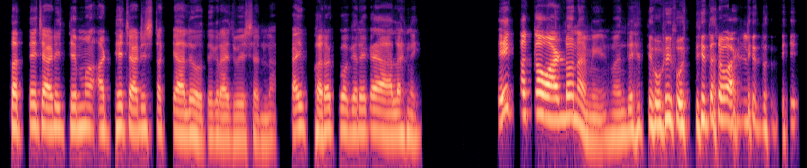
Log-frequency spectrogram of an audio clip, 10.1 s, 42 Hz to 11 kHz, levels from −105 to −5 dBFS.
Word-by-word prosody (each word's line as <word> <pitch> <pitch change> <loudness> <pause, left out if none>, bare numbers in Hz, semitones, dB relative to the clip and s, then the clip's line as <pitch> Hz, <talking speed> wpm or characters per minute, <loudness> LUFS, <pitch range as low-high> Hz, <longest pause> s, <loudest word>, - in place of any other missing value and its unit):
47 165 -1 +1
चे 160 - +1
मग 165 0 -2
48% 150 -1 -3
आले 130 0 +1
होते 120 0 -3
ग्रॅज्युएशनला. 115 -1 -7 0.2
काही 155 +3 -1
फरक 150 +2 +1
वगैरे 145 0 -2
काही 150 -2 0
आला 130 +1 -2
नाही. 125 -2 -7 1.1
1 315 - 0
टक्का 255 +1 +4
वाढलो 220 +1 +7
ना 185 -8 0
मी. 115 -3 -5
म्हणजे 130 +4 -4 0.2
तेवढी 180 +4 +3
बुद्ध 180 +2 +2
तर 225 +1 +2
वाढलीच 195 -2 0
होती. 160 +3 -10
155 Hz, 145 wpm, -21 LUFS, 130-180 Hz, 1.1 s, वाढलो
